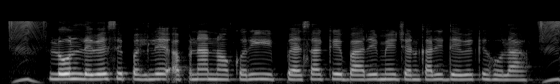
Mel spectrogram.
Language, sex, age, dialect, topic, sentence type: Bhojpuri, female, 18-24, Western, banking, question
